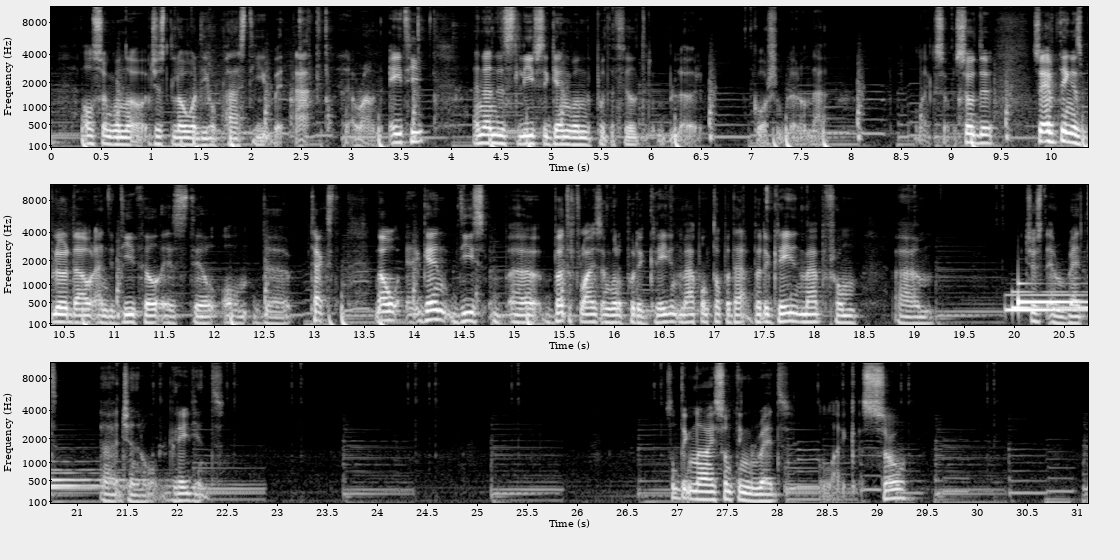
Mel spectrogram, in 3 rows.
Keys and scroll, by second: 2.3-3.2 typing, 3.7 Return.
